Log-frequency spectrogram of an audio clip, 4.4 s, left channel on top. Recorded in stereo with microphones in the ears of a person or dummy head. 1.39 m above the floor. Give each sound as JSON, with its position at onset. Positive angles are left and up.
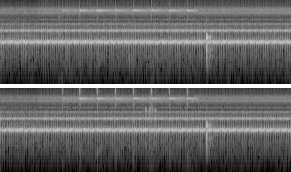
{"t": 0.9, "sound": "a bicycle bell", "side_deg": -40}
{"t": 3.1, "sound": "a pop", "side_deg": 15}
